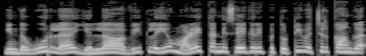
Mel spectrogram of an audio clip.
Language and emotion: Tamil, surprised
